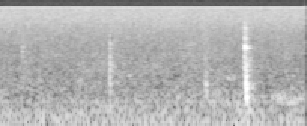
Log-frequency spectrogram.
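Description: A few faint clicks of a metal fork against the baking tray and plates while potato pancakes are served, the loudest near the end.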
